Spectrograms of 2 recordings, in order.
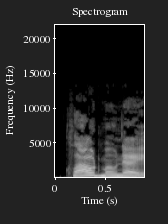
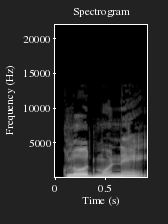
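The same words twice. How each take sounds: First: The name is said with an American pronunciation. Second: The name is said with a French pronunciation. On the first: "we'll use an American pronunciation" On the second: "in French"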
